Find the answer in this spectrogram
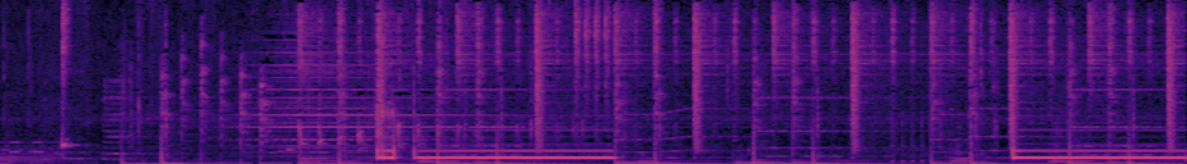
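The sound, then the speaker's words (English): Telephone dialing: a series of short keypad beeps and clicks, then long steady tones that hold for a couple of seconds, stop, and return near the end. “All right, I'm going to keep dialing. Let's see who we're going to call next.”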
